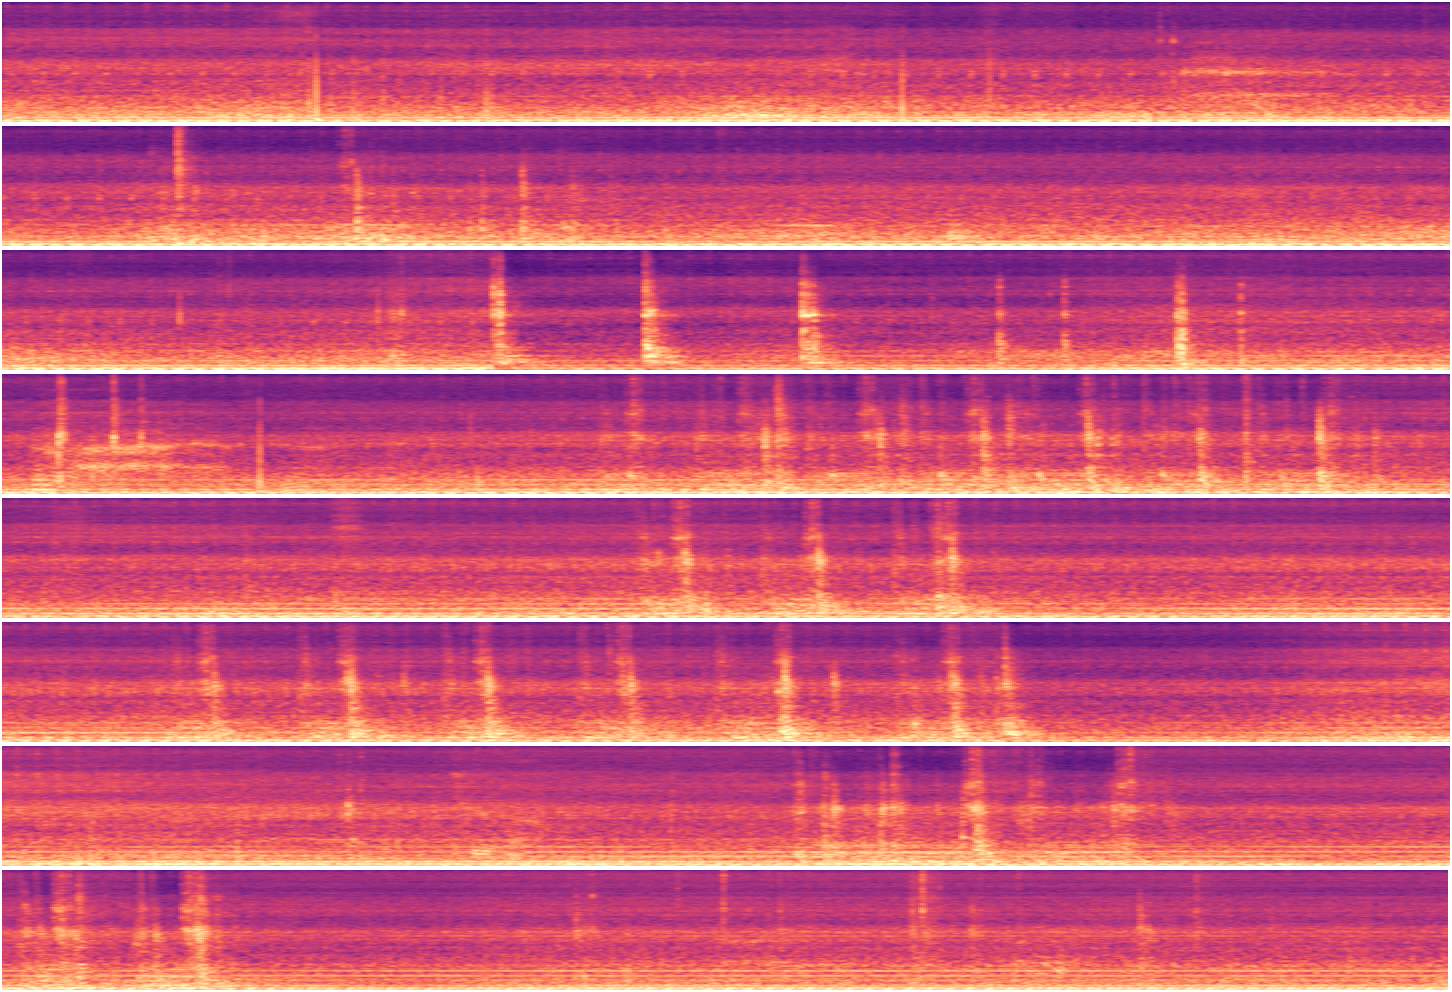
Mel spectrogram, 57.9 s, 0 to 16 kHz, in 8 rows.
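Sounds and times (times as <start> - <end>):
vehicle engine idling: 0.0 - 57.9.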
